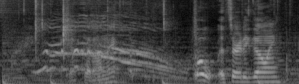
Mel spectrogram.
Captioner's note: children cheering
